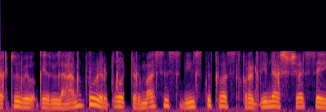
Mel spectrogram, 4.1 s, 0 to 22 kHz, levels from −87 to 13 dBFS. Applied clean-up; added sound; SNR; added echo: neural diffusion model UNIVERSE++.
